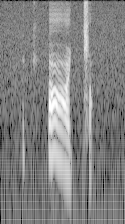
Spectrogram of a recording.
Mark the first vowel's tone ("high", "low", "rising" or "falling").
falling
